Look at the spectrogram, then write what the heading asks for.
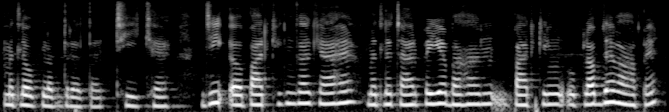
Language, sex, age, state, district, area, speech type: Hindi, female, 18-30, Madhya Pradesh, Bhopal, urban, spontaneous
